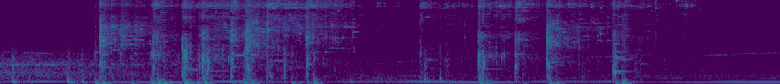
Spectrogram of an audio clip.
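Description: Shards of broken glass rain down and clatter below.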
